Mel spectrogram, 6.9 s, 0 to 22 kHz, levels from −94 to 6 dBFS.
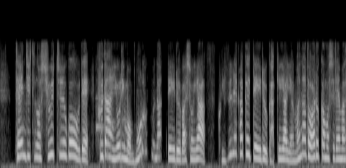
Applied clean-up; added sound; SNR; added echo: neural diffusion model UNIVERSE++.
